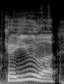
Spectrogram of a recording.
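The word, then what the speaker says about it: Kaluuya: Cayula.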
